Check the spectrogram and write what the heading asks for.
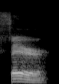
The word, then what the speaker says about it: Fearr: related to fear so my last name is actually pronounced fair that's just one of those last names that you've heard every which way and you just kind of go with whatever people want to say right uh so i've you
